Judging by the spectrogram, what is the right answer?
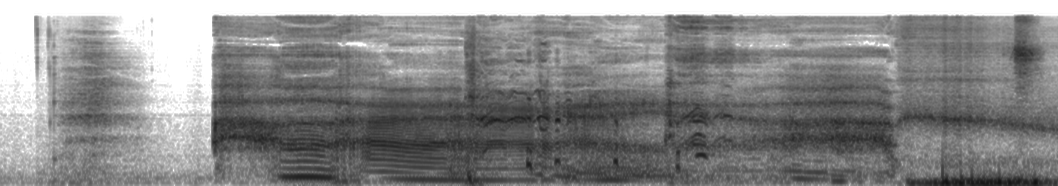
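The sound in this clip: A man imitates a magical breath that puts a princess to sleep: a soft breathy exhale, a brief pause, then a louder, sustained, wavering vocal sigh that runs to the end.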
